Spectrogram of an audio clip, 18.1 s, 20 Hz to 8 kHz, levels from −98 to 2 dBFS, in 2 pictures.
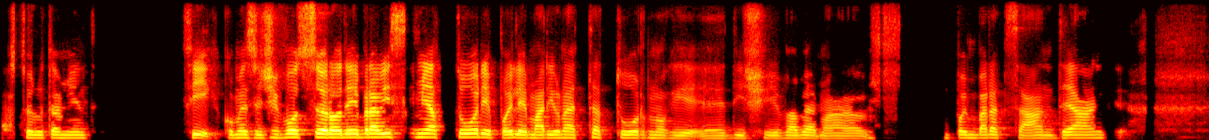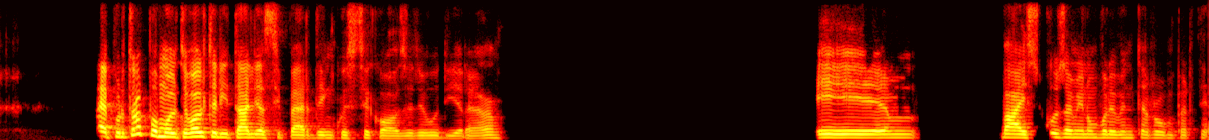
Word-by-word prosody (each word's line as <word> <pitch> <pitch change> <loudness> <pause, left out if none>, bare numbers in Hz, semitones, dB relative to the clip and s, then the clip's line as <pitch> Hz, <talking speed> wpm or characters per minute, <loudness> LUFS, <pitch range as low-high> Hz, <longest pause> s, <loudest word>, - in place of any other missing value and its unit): Assolutamente. 170 -1 -6 0.6
Sì, 385 +1 -2
come 180 0 -3
se 175 - -4
ci 185 +2 -4
fossero 200 0 +7
dei 200 +1 +4
bravissimi 205 +1 +3
attori 205 0 +1
e - - -2
poi 180 0 0
le 180 - +4
marionette 175 +1 -2
attorno 175 -3 -5
che, 150 -1 -9
eh, 150 - -12
dici: 155 0 -9
"Vabbè, 155 0 -5
ma 145 -1 -8
un 165 +3 -20
po' 180 - -6
imbarazzante 170 -2 -5
anche". 170 +1 -5 1.4
Eh - - +6
purtroppo 350 -5 +4
molte 230 -3 +6
volte 240 +1 +7
l'Italia 195 -2 +3
si 190 +2 -12
perde 165 -1 -3
in 165 - -8
queste 165 +2 -9
cose, 150 -2 -7
devo 155 +1 -8
dire, 145 -1 -11
eh. 165 +3 -8 2.4
Ehm 190 -1 +2 0.6
vai 195 -2 +4
scusami, 195 +1 -3
non 185 0 -6
volevo 180 -1 -4
interromperti. 170 -2 -11
175 Hz, 140 wpm, -21 LUFS, 165-195 Hz, 2.4 s, fossero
